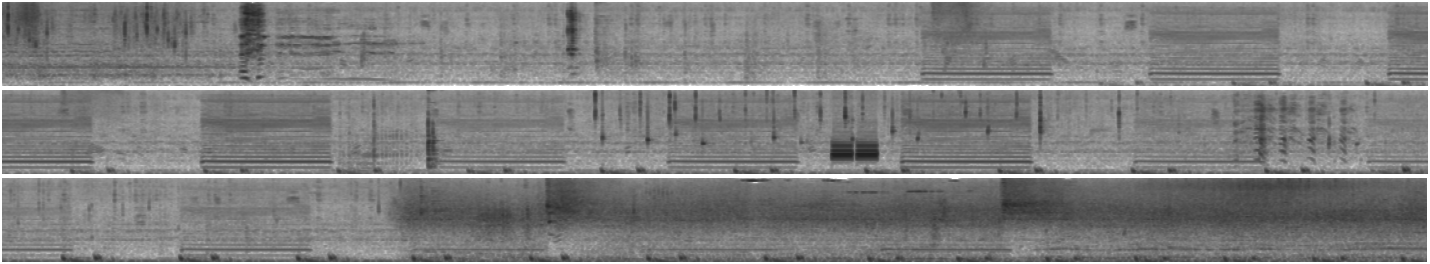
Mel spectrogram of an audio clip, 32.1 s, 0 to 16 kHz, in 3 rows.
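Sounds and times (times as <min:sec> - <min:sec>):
low thudding beats: 0:08.2 - 0:32.0
mobile phone vibrating: 0:12.2 - 0:14.9, 0:15.7 - 0:18.5, 0:19.2 - 0:22.0.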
